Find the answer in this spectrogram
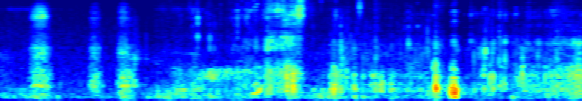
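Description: Close-miked eating of spicy kimchi pasta: noodles slurped in from a fork and chewed, with short noisy breaths through the nose between mouthfuls. Two sharp clicks come a little after three seconds in.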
